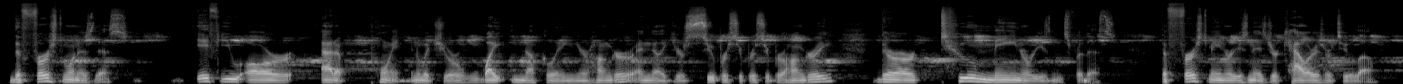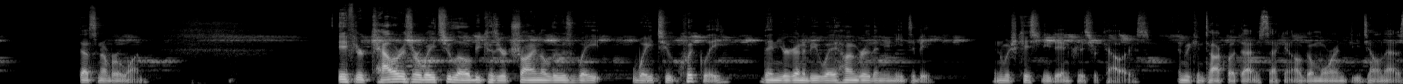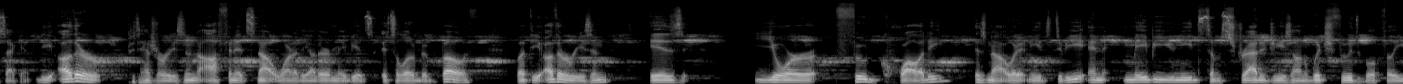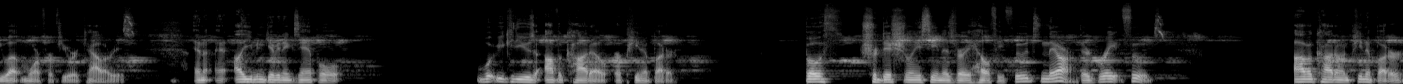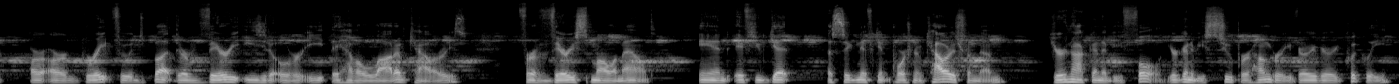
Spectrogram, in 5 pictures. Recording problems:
echo of what is said; strong; throughout; 110 ms later, 10 dB below the speech

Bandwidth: 18.5 kHz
